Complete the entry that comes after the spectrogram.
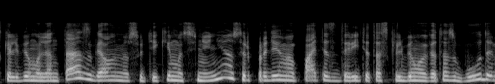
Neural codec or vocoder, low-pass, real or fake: none; 7.2 kHz; real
